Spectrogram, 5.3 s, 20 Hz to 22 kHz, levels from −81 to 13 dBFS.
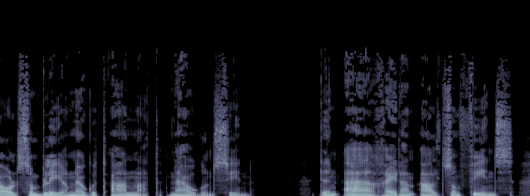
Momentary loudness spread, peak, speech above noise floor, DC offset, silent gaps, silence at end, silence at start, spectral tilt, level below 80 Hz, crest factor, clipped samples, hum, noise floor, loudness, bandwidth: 8 LU; 0 dBFS; 43 dB; under 0.1%; none; 0 s; 0 s; -5.5 dB/octave; -46 dBFS; 20 dB; under 0.1%; none; -64 dBFS; -21 LUFS; 16.5 kHz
